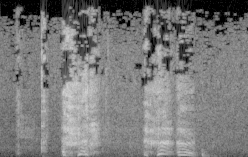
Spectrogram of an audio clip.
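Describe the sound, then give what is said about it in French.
A boy choking and coughing in Joffrey's poisoning death scene from Game of Thrones, with strained, rasping coughs and wheezing voiced gasps in a few bursts, their pitch gliding. “Il s'étrangle Aidez ce garçon”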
